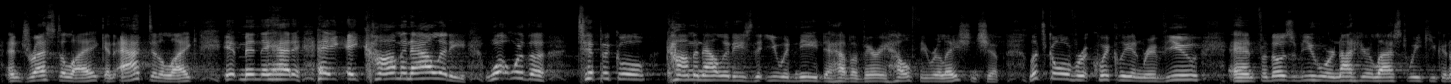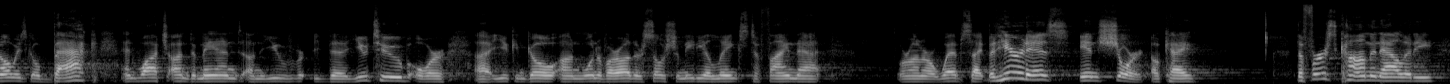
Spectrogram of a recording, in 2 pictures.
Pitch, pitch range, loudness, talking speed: 165 Hz, 140-210 Hz, -26 LUFS, 190 wpm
